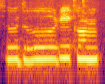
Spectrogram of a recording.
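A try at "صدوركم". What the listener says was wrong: Yeah, so don't stay on the letter meme for too long, and don't hold the nasal sound either.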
